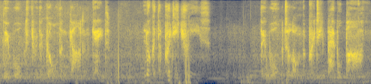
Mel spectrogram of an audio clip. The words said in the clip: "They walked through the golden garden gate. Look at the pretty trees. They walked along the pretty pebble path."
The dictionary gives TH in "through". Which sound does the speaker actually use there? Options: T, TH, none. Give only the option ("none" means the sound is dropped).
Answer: TH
